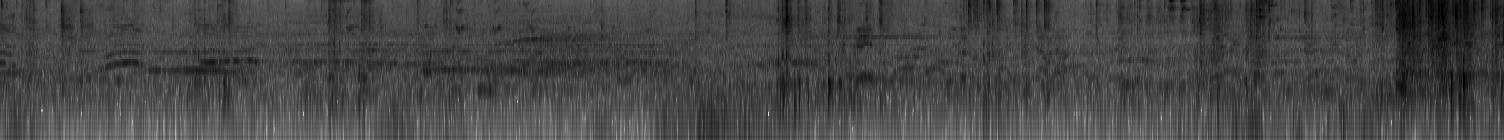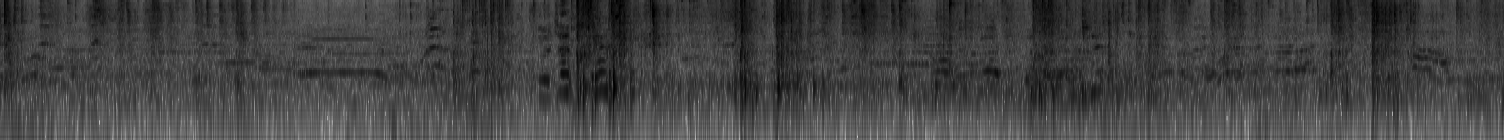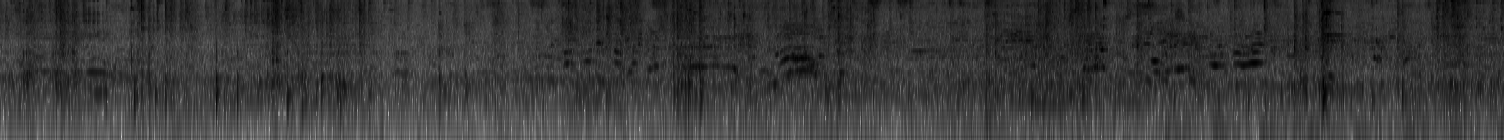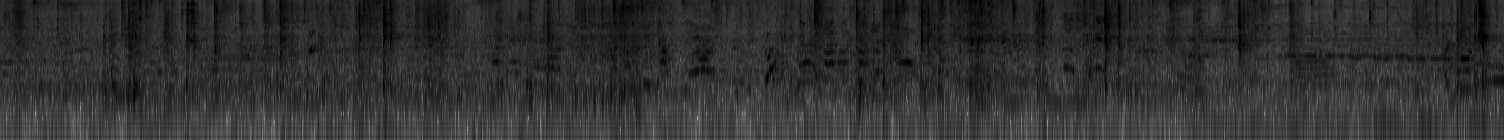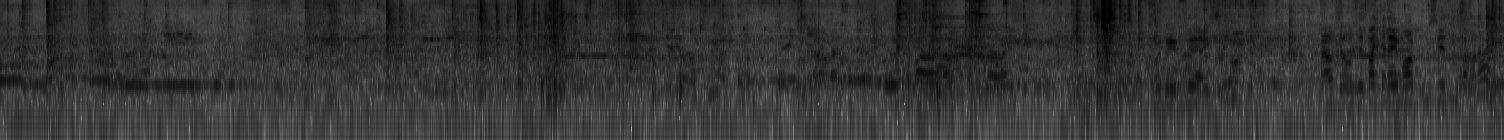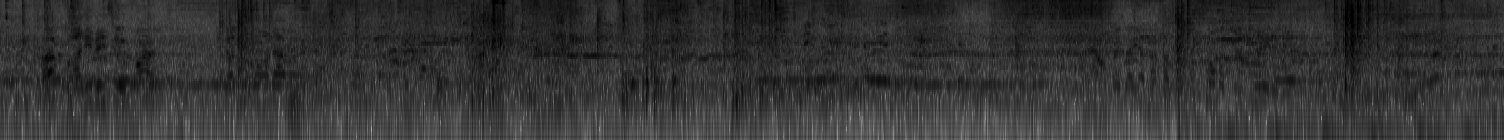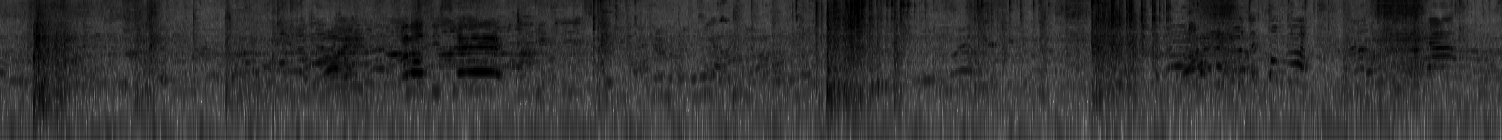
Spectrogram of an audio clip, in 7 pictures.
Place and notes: I asked myself during the race : how to explain with sound this is here an enormous four wheels race ? Not easy... I took the idea to record the wheels, jumping a small metallic gutter. That's probably the best way... So its wheels wheels wheels wheels ... and at the end, a small accident.
Mons, Belgium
